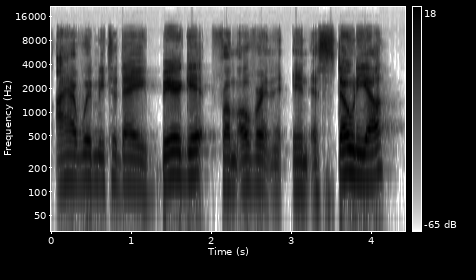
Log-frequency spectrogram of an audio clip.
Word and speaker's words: Birgit: to reds ramblings i have with me today beerget from over in in estonia um go ahead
